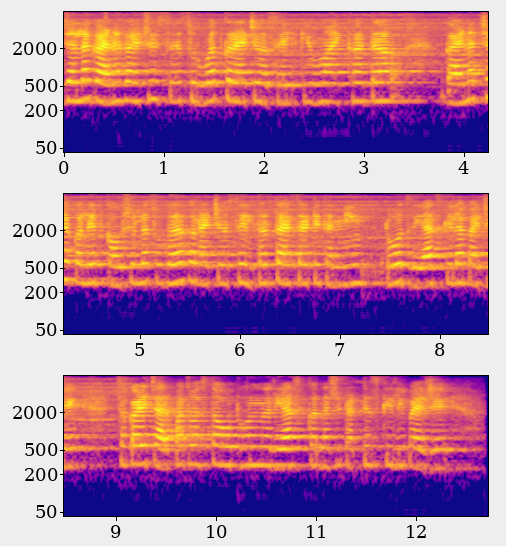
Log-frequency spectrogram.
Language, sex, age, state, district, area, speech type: Marathi, female, 18-30, Maharashtra, Amravati, rural, spontaneous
